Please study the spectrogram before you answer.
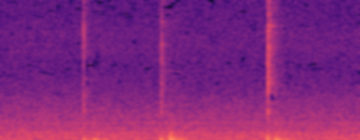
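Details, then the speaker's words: Chainsaw engine with piston and crank rocked by hand: light metallic ticks, showing slight play and minor wear, judged still usable; inspection focuses on damage from too much or too little oil. "Nah, masih ada ting centing ya. Tapi kalau suaranya sudah mulai tak tak tak, ya. Kalau ini masih ya sudah sedikit agak rusak, tapi masih layak pakai."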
